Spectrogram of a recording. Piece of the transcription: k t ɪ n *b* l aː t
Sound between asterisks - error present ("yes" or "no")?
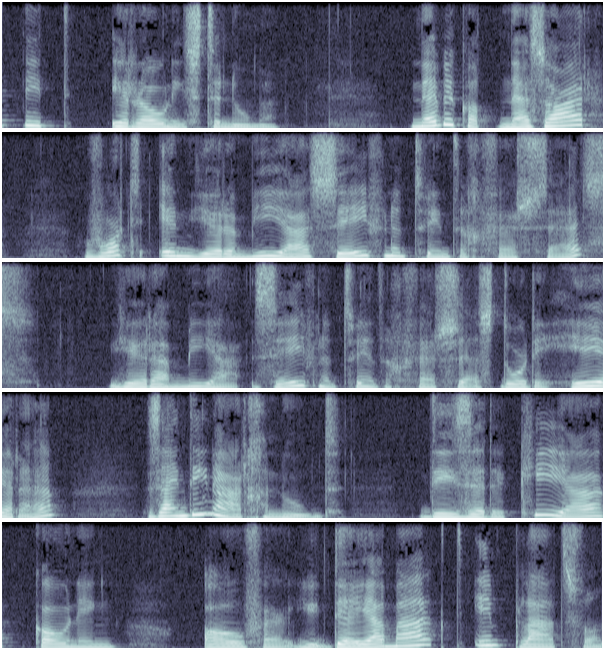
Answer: yes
